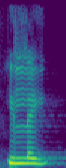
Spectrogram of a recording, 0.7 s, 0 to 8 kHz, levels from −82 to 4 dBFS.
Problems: none marked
